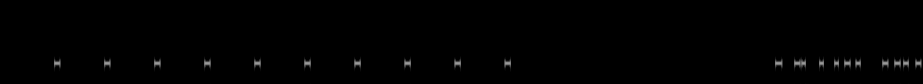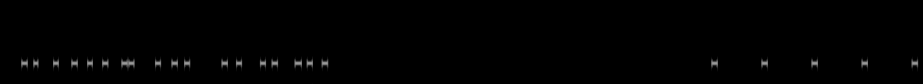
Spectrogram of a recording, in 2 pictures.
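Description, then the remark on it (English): A steady series of short, identical pure beeps at one pitch, then the same beeps buried among extra irregularly timed beeps of that pitch, and finally the regular beeps alone again. No voices. “We present a target sequence of evenly spaced pure tones, then we camouflage their regular rhythm by interleaving them with irregularly spaced masker tones of the same frequency.”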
